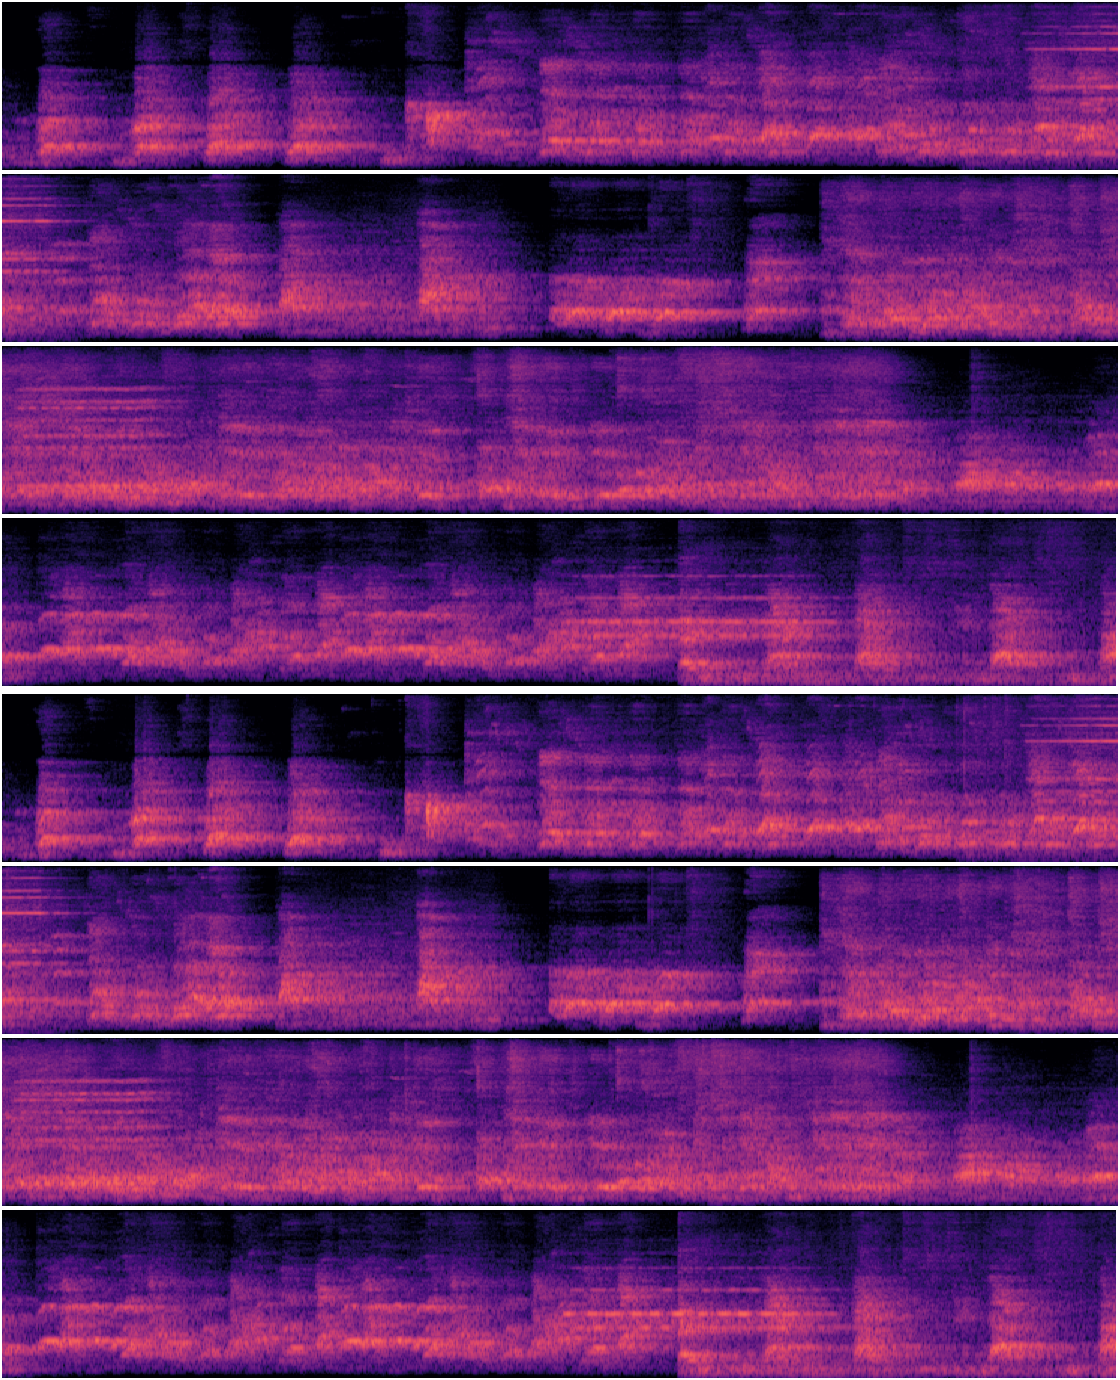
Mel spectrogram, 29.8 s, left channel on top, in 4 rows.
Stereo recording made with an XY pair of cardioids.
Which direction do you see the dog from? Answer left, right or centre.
right.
